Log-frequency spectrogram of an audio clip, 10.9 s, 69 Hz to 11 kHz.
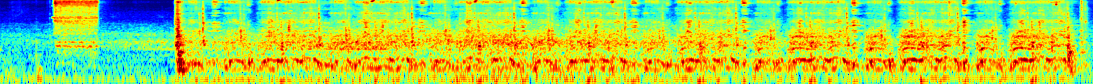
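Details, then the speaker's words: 1971 VW Super Beetle, sat 20+ years, fed fuel and starting fluid down the carburetor with the fuel pump disconnected: uneven, lopsided cranking that never catches; no start, one cylinder about 5 psi compression, valve adjustment planned. "She didn't start, no compression. At least on one of the cylinders, almost no compression, about 5 pounds."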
